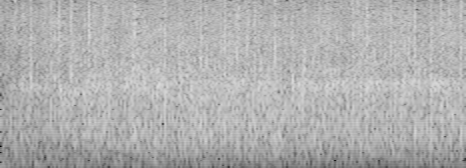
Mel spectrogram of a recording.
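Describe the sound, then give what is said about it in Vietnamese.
Loud, dense applause from an audience at a Buddhist dharma talk: a steady, unbroken wash of many hands clapping that holds an even level from start to finish. “Cho một tràng pháo tay thật lớn.”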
